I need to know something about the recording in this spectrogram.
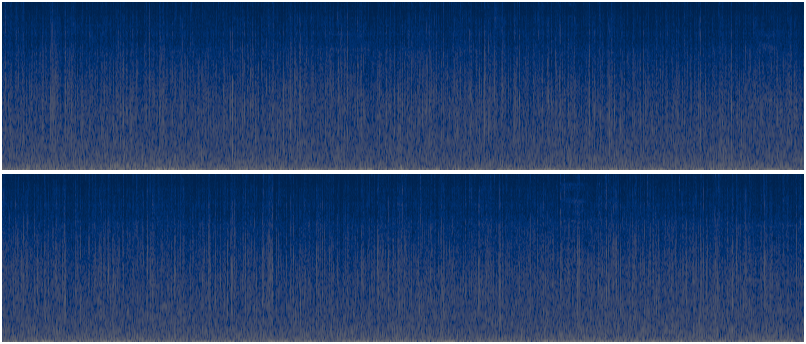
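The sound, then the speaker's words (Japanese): Steady rain falls without pause, a dense, even hiss of countless drops pattering across a surface, with a low rumbling undertone and no voices. “このジメジメさえなければ、雨の音は嫌いじゃないんだけどね。”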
